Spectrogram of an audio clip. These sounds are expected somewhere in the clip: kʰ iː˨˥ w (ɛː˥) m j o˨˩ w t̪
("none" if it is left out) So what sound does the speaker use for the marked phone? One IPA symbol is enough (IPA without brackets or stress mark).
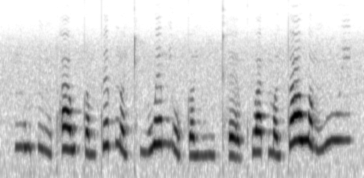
ɛː˥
